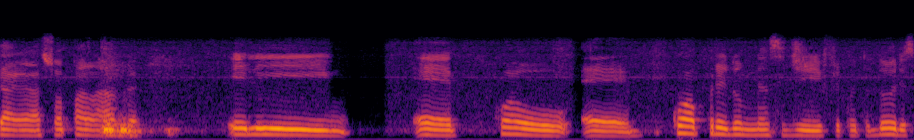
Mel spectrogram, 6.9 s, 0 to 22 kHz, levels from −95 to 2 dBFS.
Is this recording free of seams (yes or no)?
no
